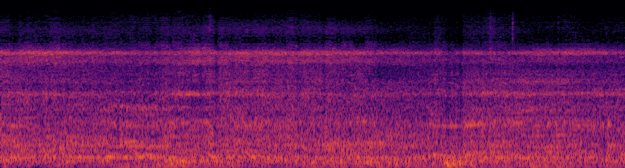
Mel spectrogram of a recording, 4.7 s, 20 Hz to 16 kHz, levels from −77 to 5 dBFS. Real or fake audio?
fake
